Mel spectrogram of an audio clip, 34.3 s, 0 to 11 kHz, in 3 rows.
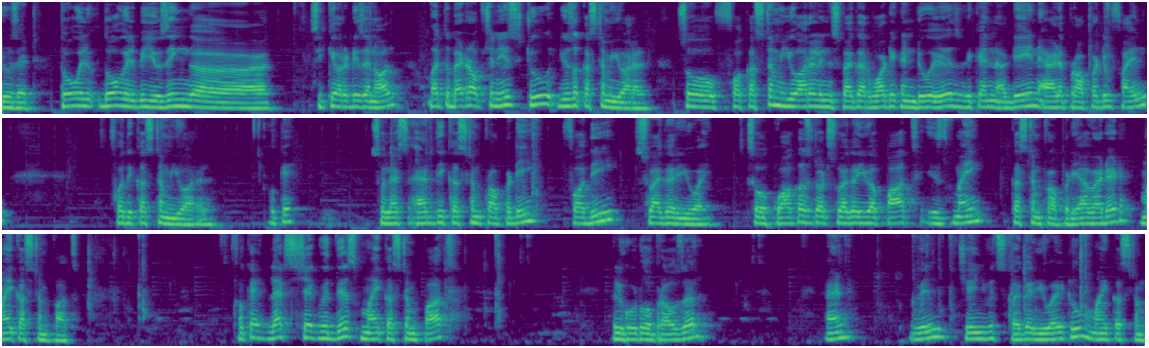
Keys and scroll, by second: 16.6 ctrl+v, 24.1 ctrl+s, 27.7 ctrl+c.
